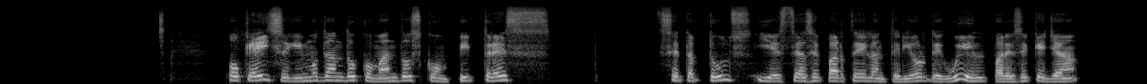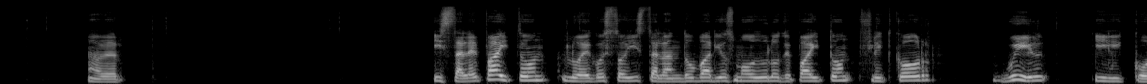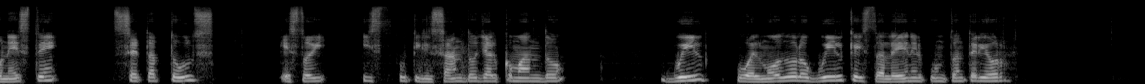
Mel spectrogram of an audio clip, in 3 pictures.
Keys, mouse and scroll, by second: 11.6 click, 12.8 click, 14.6 click, 17.0 click, 19.9 click, 21.7 click, 28.1-31.8 drag, 32.9-33.9 right drag.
